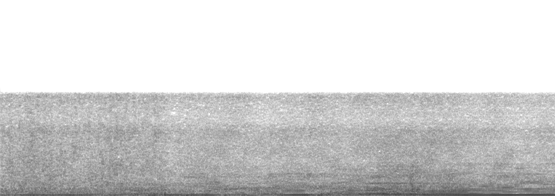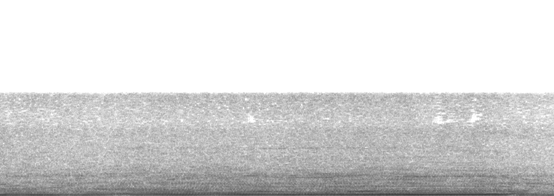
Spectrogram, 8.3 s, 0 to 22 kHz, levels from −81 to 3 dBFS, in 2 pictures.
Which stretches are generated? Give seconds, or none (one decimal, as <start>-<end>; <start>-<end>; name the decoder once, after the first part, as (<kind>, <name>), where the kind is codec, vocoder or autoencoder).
1.4-4.2 (codec, SNAC)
